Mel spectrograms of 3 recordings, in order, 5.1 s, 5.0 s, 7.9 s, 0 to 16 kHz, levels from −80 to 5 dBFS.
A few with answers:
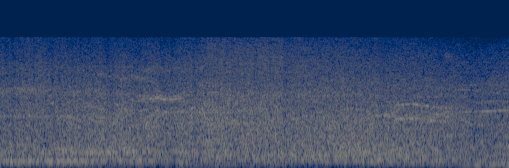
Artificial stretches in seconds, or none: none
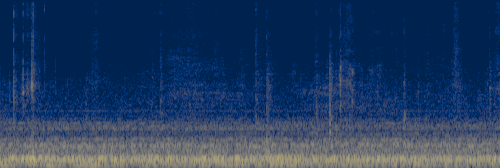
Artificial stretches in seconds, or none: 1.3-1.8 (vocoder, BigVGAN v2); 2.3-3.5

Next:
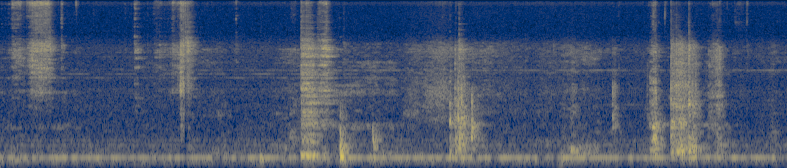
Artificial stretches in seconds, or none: 6.9-7.5 (vocoder, BigVGAN v2)

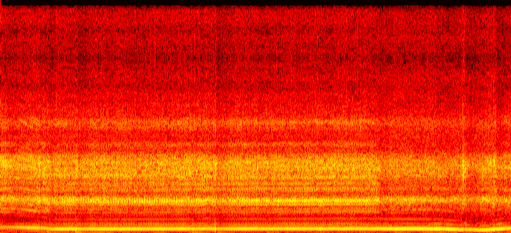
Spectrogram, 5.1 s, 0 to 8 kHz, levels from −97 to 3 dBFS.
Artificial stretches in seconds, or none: 3.2-5.1 (vocoder, BigVGAN v2)

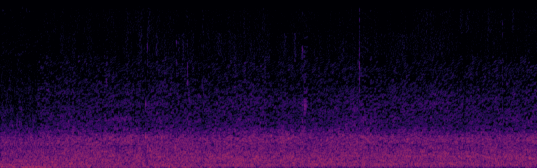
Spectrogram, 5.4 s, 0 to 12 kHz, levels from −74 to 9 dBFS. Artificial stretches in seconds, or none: 3.5-4.5 (autoencoder, DAC-VAE)

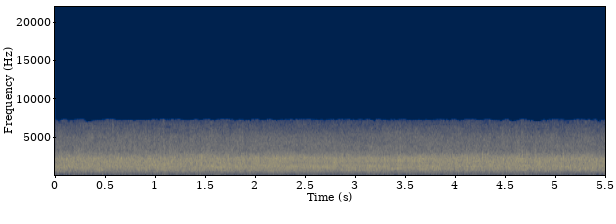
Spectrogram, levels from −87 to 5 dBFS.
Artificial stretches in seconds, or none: 2.0-3.9 (codec, SNAC)

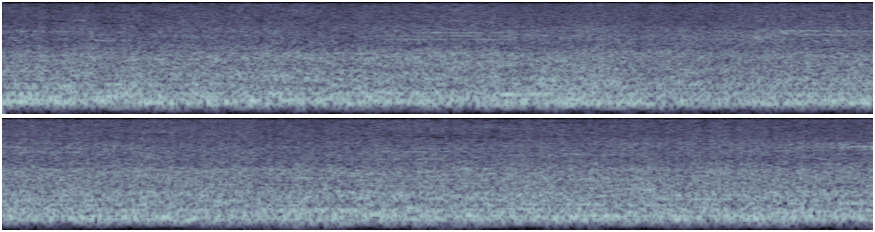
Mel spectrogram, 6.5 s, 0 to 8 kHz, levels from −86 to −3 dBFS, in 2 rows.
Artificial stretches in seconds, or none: 1.9-3.0 (codec, DAC); 4.0-4.6

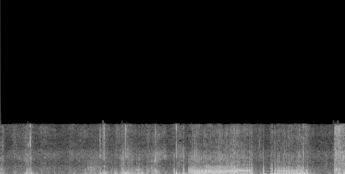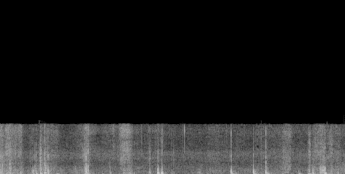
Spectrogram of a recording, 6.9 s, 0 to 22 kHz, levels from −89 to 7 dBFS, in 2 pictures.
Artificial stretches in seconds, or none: none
